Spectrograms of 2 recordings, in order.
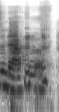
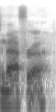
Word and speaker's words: anaphora: I looked it up how to pronounce it. It's anaphora. Yeah, it's anaphora.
